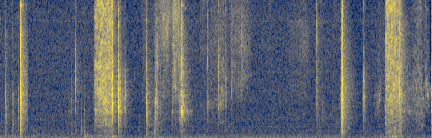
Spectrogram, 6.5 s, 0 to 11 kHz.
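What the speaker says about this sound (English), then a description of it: "we're going to cut 2 pieces at 2 1/8" Cardstock pieces are cut for a handmade card with a paper trimmer, giving scattered clicks, sliding rasps and soft papery swishes at close range, with no talking.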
